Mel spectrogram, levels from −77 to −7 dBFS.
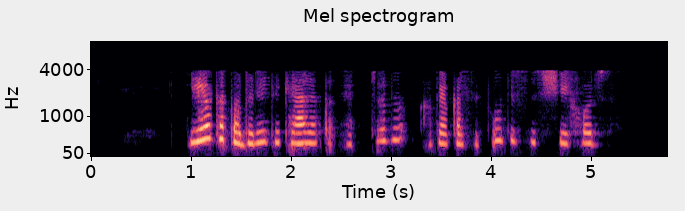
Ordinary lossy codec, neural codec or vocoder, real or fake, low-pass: AAC, 16 kbps; codec, 16 kHz in and 24 kHz out, 0.6 kbps, FireRedTTS-2 codec; fake; 7.2 kHz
